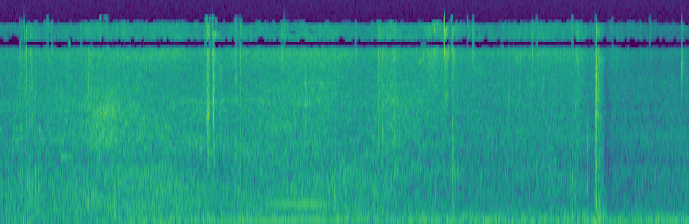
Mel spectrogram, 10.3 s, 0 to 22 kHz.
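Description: Tesla Model 3's air conditioning running under Cabin Overheat Protection to cool the parked car in the heat: a steady low hum with fan noise. A single sharp thump about nine seconds in.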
